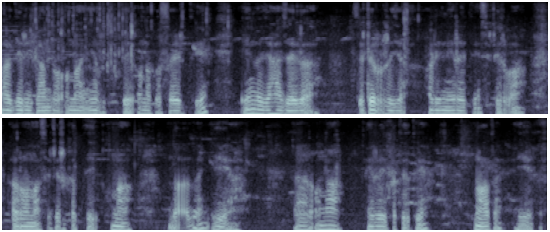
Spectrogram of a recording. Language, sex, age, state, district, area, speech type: Santali, male, 30-45, Jharkhand, East Singhbhum, rural, spontaneous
